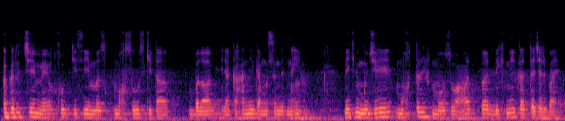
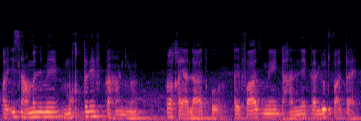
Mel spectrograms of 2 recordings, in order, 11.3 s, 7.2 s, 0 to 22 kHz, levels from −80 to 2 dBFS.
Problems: constant background noise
